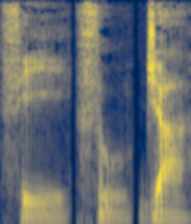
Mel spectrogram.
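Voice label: "thithuja", concatenated syllables; Affixing experiment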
